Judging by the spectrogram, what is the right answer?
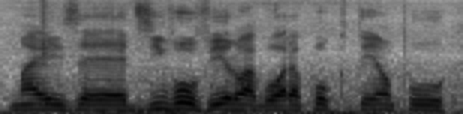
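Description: Over light background noise, a man speaks at a fairly high pitch and fairly slow pace, with fairly even intonation and a dry sound with no echo. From Brazil. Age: 50s. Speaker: motorcycle YouTuber and off-road rider; motorcycle YouTuber. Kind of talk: casual product review vlog. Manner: casual, slangy. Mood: relaxed, opinionated. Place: street. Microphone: phone near.

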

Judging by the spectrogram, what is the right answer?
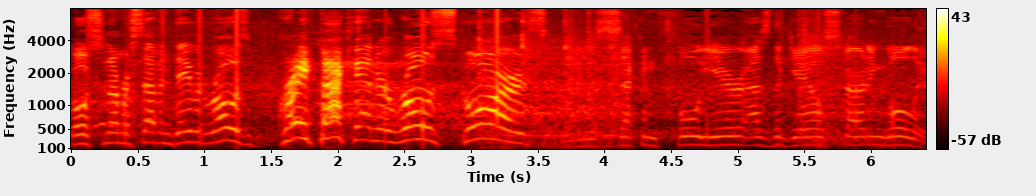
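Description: A man's raised, projected voice, high in pitch, with very wide pitch swings and big swings in loudness, amid noticeable background noise. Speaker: play-by-play commentator. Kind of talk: live sports commentary (hockey play-by-play). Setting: hockey arena broadcast. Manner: fast, animated play-by-play delivery that swells with excitement on goals.

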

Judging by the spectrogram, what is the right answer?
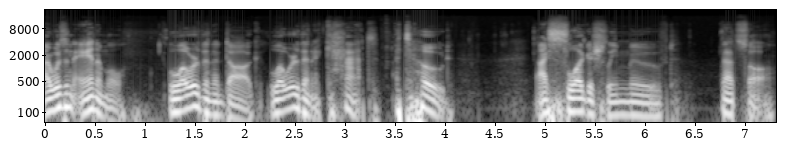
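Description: Long, frequent pauses break up a man's moderate pace, his very deep, low pitch and dark, mellow tone moving through very wide pitch swings. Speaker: audiobook narrator. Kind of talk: audiobook reading. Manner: casual, chatty intro and outro, then a steady literary read.

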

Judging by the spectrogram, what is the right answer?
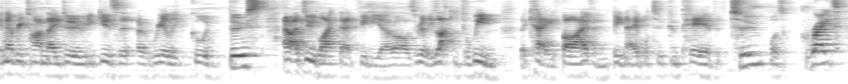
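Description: A man with an Australian accent and ordinary pitch variation, in audible room echo. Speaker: woodworking YouTuber and handyman. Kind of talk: casual vlog monologue. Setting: home workshop on camera. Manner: chatty. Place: workshop.

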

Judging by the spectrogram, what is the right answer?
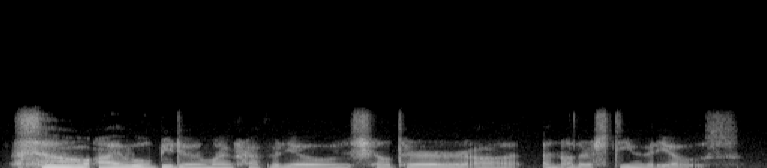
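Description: The speech moves at a very slow pace with hardly any pauses. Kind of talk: casual gameplay commentary.

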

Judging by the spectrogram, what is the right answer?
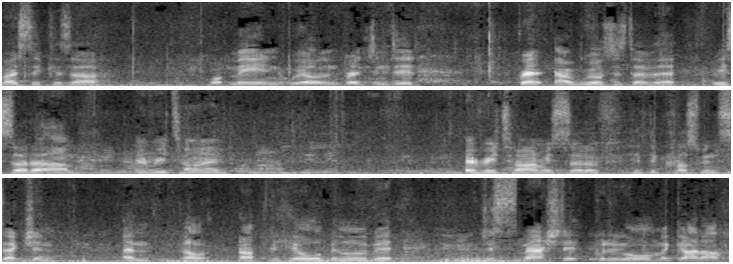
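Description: Against noticeable background noise, a man rattles along at a very fast pace in a monotone, flat intonation, with a dry sound and no echo. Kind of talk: interview answer. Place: street. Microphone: phone near.

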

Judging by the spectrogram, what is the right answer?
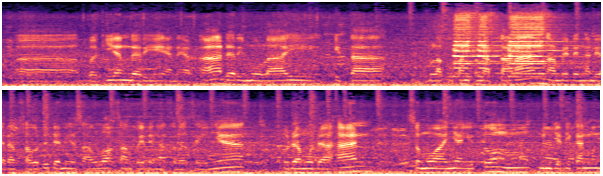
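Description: Loud music plays in the background as a man talks at a fairly quick pace. The sound is dry, with no echo. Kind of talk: interview answer. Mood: calm, grateful. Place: open country. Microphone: phone near.

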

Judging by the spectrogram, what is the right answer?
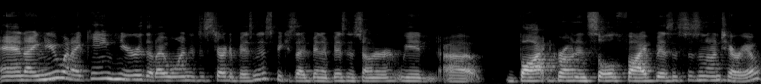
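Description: The speech races along at a very fast pace over a quiet background. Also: woman, fairly low pitch for a woman, ordinary pitch variation. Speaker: guest. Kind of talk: interview answer. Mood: warm, enthusiastic. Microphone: video call.

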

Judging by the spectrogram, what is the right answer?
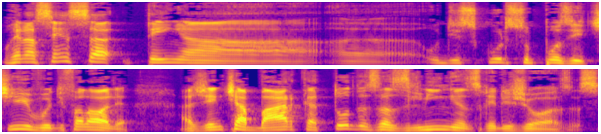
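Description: Lively intonation carries this fairly slow delivery against a quiet background. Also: man. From Brazil, São Paulo. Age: 50s. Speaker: podcast host. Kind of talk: interview. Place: studio. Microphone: studio mic.

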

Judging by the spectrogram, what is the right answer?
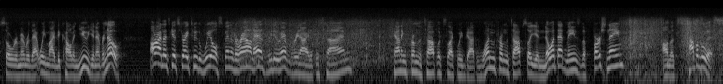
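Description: A man's fairly high voice at a fairly quick pace, with very wide pitch swings and light background noise. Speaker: TV game show host. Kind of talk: local TV game show host patter. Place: studio.

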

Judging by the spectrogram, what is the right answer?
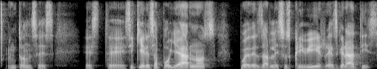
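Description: A very slow-paced man on a very clean recording with a silent background and a dry, close sound with no echo. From Mexico, Querétaro. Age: 20s. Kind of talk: casual testimony chat.

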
